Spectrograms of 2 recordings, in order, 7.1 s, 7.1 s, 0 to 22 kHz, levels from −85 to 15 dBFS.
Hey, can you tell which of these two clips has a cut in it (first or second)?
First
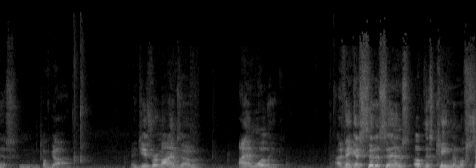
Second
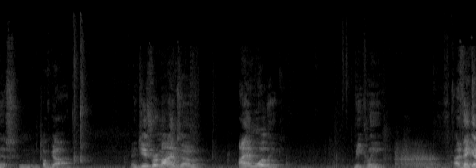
first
